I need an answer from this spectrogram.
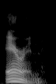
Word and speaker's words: Aeryn: more welcome and representative identity the new name Aaron OS is pronounced Aaron and has a deeper meaning air from Latin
